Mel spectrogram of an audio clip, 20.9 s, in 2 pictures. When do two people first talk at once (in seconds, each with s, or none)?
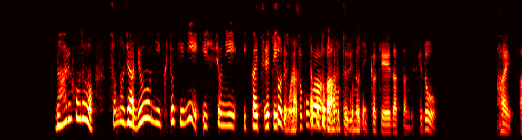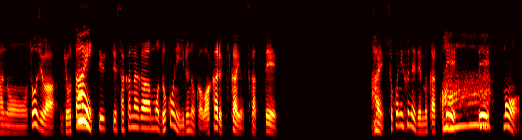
5.5 s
